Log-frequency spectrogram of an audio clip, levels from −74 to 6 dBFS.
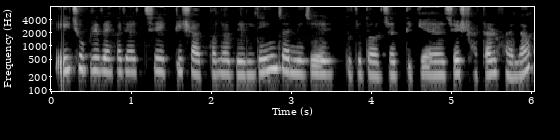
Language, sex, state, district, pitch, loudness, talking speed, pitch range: Bengali, female, West Bengal, Jhargram, 230 Hz, -23 LUFS, 150 wpm, 225-255 Hz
